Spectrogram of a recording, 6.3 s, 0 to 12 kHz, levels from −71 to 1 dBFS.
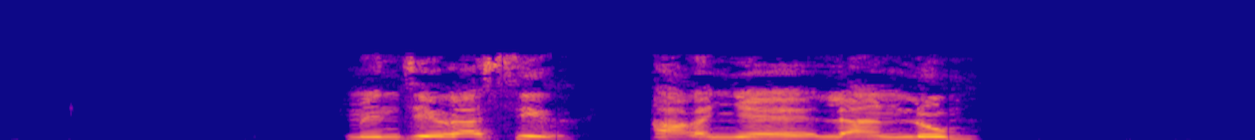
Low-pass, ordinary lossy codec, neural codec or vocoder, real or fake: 7.2 kHz; AAC, 48 kbps; none; real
